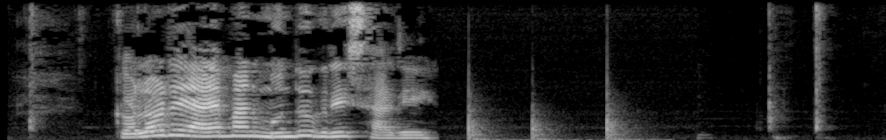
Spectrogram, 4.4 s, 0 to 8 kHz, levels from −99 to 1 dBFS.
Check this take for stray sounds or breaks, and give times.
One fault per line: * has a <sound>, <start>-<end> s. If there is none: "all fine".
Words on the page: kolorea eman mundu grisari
* has a thud, 2.3-3.4 s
